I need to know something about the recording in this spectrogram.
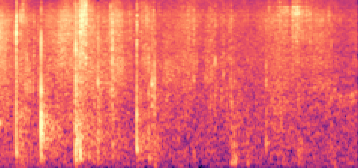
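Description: Quiet footsteps of a woman walking: a handful of irregular steps.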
